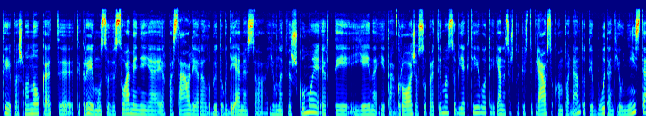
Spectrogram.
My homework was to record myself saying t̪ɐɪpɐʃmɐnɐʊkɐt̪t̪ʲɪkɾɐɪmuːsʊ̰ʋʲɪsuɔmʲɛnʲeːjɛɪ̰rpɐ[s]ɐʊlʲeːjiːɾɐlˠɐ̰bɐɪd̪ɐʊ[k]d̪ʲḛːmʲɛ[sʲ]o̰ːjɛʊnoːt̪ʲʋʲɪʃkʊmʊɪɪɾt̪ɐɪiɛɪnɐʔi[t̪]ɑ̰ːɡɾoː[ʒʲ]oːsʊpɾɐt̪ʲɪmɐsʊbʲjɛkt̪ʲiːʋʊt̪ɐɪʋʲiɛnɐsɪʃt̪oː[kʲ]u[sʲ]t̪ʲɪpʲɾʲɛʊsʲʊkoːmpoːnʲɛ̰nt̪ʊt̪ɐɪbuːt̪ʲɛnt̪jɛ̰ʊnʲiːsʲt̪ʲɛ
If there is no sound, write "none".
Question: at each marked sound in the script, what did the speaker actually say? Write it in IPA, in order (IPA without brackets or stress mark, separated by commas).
s, k, sʲ, t̪, ʒʲ, kʲ, sʲ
